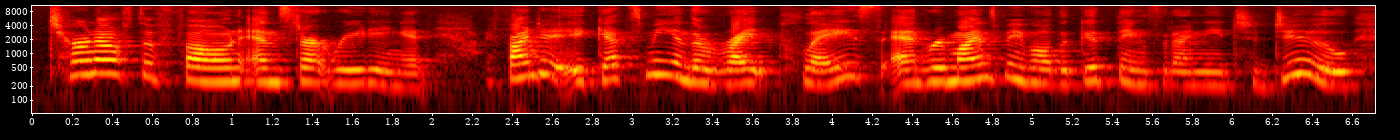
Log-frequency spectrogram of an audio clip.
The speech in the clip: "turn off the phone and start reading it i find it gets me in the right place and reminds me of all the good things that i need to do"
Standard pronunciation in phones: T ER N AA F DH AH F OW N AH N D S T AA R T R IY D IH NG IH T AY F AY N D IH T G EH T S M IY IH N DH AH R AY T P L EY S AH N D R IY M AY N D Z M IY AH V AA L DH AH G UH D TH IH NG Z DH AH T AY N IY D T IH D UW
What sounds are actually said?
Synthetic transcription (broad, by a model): T ER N AA F DH AH F OW N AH N S T AA R T R IY D IH NG IH T AY F AY N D IH T G EH T S M IY IH N DH AH R AY T P L EY S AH N R IY M AY N D Z M IY AH V AA L DH AH G UH D TH IH NG Z DH AH T AY N IY D T IH D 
